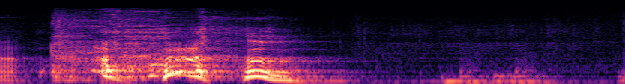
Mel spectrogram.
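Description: A person coughing, one short fit in the first second.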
